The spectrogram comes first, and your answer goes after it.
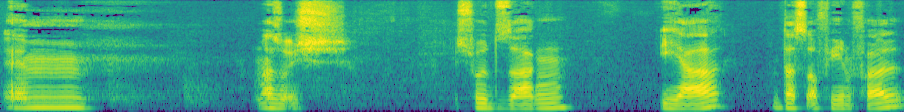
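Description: Pausing long and often, a man speaks at a very slow pace with a fairly high pitch and fairly even intonation. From Iraq. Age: 18. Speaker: dental assistant trainee. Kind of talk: interview. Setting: studio. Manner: hesitant, many fillers.

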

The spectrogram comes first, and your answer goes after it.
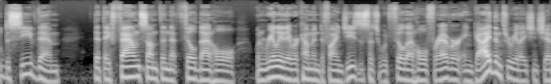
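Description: In a plain, everyday voice, a man speaks at a fairly quick pace and medium pitch on a very clean recording with a silent background. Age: 40s. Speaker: church ministry podcast host. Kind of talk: casual faith interview.

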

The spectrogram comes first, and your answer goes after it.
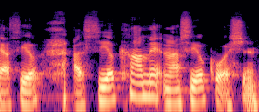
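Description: Over a quiet background, a man speaks in a Southern US accent with a fairly high pitch. His tone is animated, his intonation lively, and his pace moderate. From US South, Alabama. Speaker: pastor. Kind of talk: sermon.

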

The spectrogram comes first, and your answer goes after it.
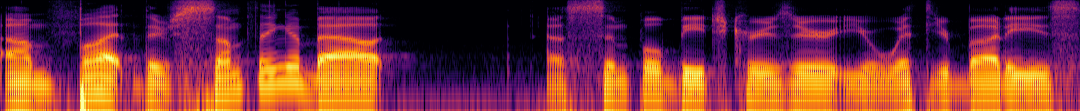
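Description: In a normal speaking voice, a man speaks at a fairly low pitch with ordinary pitch variation, on a very clean recording with a silent background. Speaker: cycling podcast host and bike service technician. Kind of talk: casual chat. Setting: bike shop, recording in studio.

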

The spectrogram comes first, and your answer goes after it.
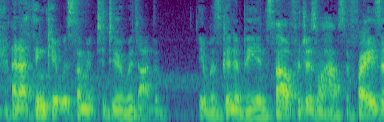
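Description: A man with an English Midlands accent speaks at a medium pitch in a bright, sharp tone. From Shropshire, England. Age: 20s. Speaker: hairdresser. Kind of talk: interview. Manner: fast.

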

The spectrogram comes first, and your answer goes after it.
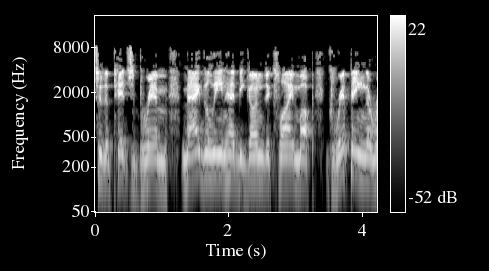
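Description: The voice is plain reading aloud. Its intonation stays fairly even.

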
